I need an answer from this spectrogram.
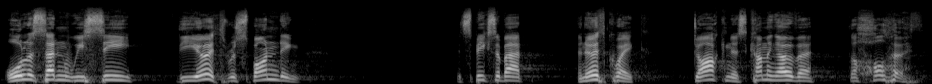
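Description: A young man delivers an unhurried sermon from a large church stage, handheld mic in hand. His slightly high voice swings dramatically from loud, emphatic peaks down to low, quiet lines. The hall's long reverb trails behind his words.

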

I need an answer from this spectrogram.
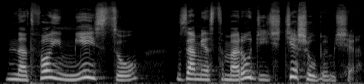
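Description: A woman's voice: a little high, animated, slow. A woman voicing a boastful young boy who wants to seem brave and grown-up. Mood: cocky. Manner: cocky, eager.

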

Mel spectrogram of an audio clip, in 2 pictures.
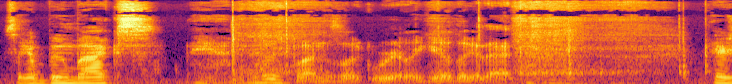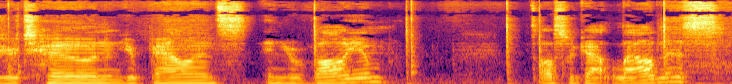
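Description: Recorded on a phone camera, a man with a gravelly, medium-pitched voice casually demos an item for sale at an indoor table. He's very animated yet takes his time, chatting loosely, trailing off and restarting sentences. Radio and tape music play amid the background noise.

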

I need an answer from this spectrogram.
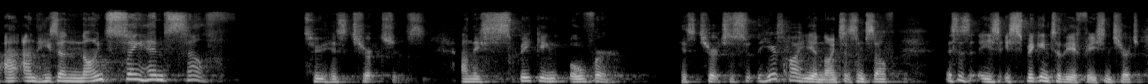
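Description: A man preaching a sermon in a church, measured, with frequent fillers, slowing down to stress key words. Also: medium pitch, long reverb tail.

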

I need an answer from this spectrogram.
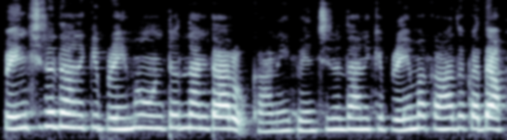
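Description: A woman's voice: sits high, little pitch movement, fairly quick, natural voice. A woman reading the brooding inner monologue of a bitter, resentful young wife.

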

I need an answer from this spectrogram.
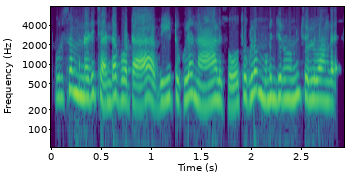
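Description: A woman's voice: high-pitched, rapid-fire, no room sound, lightly acted. A woman voicing a grumbling old village woman in a cartoon, lamenting and scolding young wives about the old days. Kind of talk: cartoon voice acting.

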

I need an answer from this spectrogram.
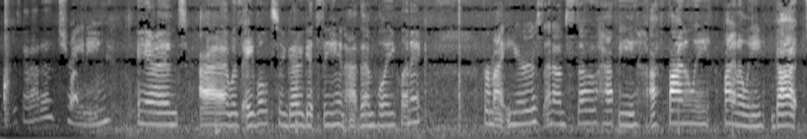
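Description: A woman's voice: fairly high pitch, fairly even intonation, a little slow, vocal fry. A young woman chatting to her phone camera while driving, upbeat and rambling with lots of fillers. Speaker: vlogger. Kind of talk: casual chat to camera. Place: inside a car on the road. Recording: loud car road noise.

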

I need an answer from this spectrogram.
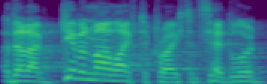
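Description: An older man preaching in a church, his fairly high voice carried on a long hall reverb. He moves animatedly between loud, emphatic peaks and soft, quiet asides, and the recording sounds a little dull and muffled. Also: lively intonation, brisk. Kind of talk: sermon. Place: church hall with a lit tree behind a lectern.

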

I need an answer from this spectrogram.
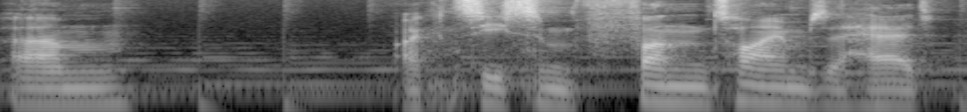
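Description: He has a low, level, slightly bright voice and takes things slowly, with soft background music underneath. As host of a board game channel, he unboxes a game at an indoor table while talking over his hands, despite having a cold. The talk is chatty and self-deprecating, with fillers throughout.

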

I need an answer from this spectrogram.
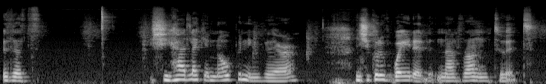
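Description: A woman's voice: fairly low pitch, normal speed, low-quality recording. A young woman in casual reaction chat, informal and repeating words for emphasis as she talks. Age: young adult. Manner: informal, emphatic repetition, filler "like". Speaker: reaction video co-host. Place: small room at home, indoors. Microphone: shared microphone on a boom arm in front.

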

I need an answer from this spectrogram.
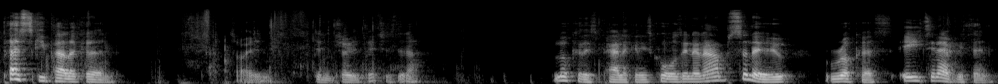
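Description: A young British man reads a children's picture book with lots of expression, pausing for asides that speak straight to his listeners, like a primary school story reader. His voice is medium-pitched, animated and creaky at a normal pace. He's recorded on a phone or tablet held at arm's length in a small room at home, with slight background noise.

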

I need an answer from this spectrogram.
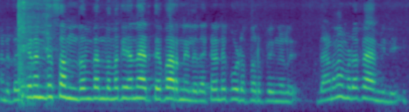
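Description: A woman's voice: a little high, steady tone, rapid-fire, very noisy. Chatty woman with a Thrissur accent. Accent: Thrissur Malayalam. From Kerala. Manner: chatty, coaxing, affectionate with elders. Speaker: vlogger. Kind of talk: casual vlog chat. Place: old age home.

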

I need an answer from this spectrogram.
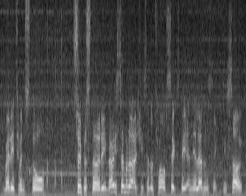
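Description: The audio is poor, carrying a little hiss or hum, as a high-voiced man in his forties gives an enthusiastic, emphatic walk-through to camera. He's a vlog host with a clip-on lapel mic, repeating phrases while touring a boat under construction and a large boatyard shed.

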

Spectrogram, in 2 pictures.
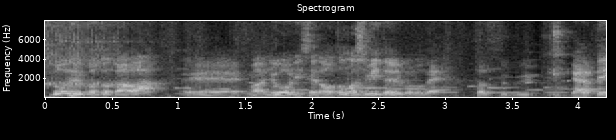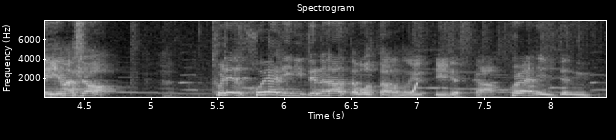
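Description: A young man with a Kansai accent, trading blunt, teasing retorts in casual cooking-challenge banter. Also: a little high. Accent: Kansai Japanese. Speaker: YouTuber. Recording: roomy room with background music.

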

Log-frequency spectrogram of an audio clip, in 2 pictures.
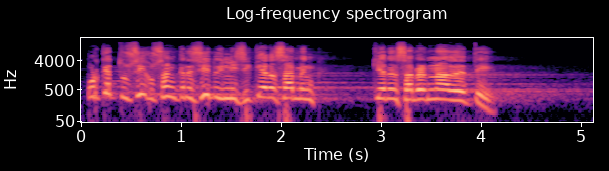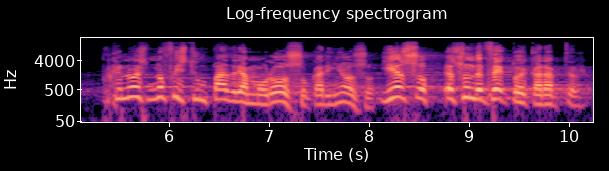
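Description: A man pastor preaching a sermon, firing off rhetorical questions and swinging between hushed asides and loud exclamations. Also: on the high side, long reverb tail.

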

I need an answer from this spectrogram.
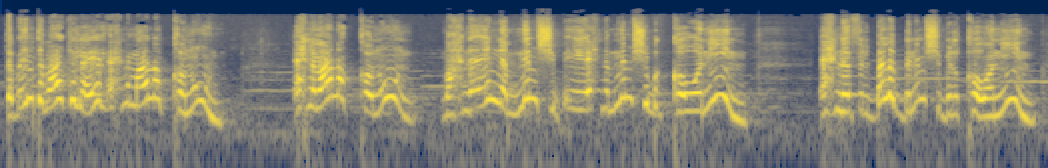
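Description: A woman's voice: very high voice, sing-song, rapid-fire, soft background music. An Egyptian woman crying as she makes a desperate plea on a talk show, repeating herself between sobs. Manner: desperate, repeats her words, breaks off in sobs. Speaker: mother pleading for her children. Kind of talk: tearful televised plea.

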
